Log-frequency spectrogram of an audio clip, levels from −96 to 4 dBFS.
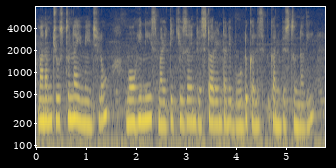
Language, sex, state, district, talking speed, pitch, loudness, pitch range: Telugu, female, Telangana, Hyderabad, 135 wpm, 210 Hz, -15 LUFS, 195-220 Hz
